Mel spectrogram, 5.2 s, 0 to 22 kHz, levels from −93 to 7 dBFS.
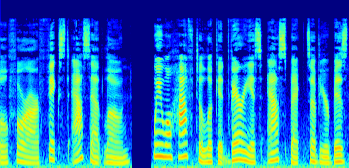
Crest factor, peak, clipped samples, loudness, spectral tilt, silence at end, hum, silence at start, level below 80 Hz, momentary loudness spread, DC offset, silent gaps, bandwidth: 20 dB; -4 dBFS; under 0.1%; -24 LUFS; -3.5 dB/octave; 0.05 s; none; 0 s; -52 dBFS; 7 LU; under 0.1%; 1.98-2.25 s; 14 kHz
